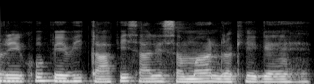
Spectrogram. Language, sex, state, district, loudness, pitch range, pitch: Hindi, male, Jharkhand, Ranchi, -13 LUFS, 125-145 Hz, 130 Hz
